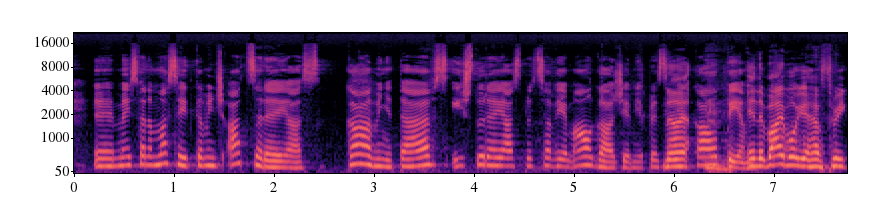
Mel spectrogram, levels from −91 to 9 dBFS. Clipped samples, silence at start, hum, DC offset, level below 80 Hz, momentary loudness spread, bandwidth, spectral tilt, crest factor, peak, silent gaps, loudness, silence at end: under 0.1%; 0.2 s; none; under 0.1%; -54 dBFS; 9 LU; over 20 kHz; -4 dB/octave; 18 dB; -4 dBFS; none; -21 LUFS; 0 s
